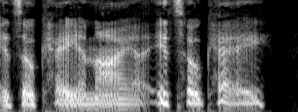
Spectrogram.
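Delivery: mock crying under breath. Retelling a man who had to stand and watch, imitating crying under his breath. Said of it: "sitting there crying and under his breath going".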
